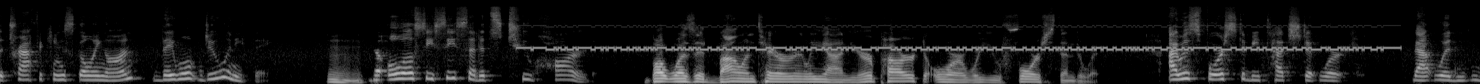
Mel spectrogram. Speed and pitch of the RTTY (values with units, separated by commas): 50 baud, 170 Hz shift, 2000 Hz centre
